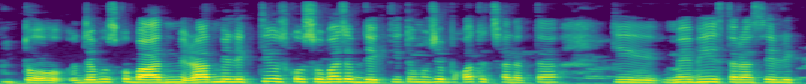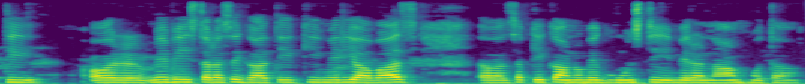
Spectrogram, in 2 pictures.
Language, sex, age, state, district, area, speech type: Urdu, female, 18-30, Delhi, South Delhi, urban, spontaneous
